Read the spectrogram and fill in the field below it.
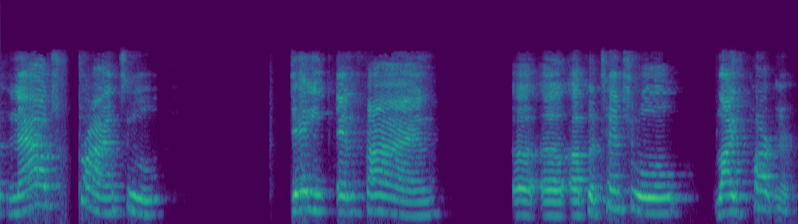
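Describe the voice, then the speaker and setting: A woman's voice: mid-range voice, very slow, pauses often, fairly bright tone. Frank woman in her forties, echoey lo-fi. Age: 40s. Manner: frank and conversational, repeats words as she thinks. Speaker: podcast co-host. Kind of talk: casual podcast discussion. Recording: lo-fi echoey room audio.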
